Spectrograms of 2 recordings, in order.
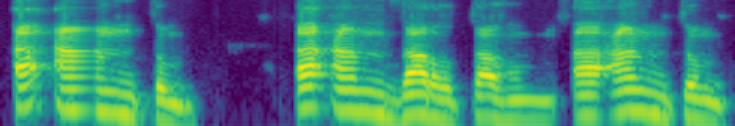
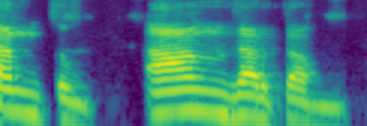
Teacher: چنانچہ اسی طرح جہاں دو حمزہ ہوں جیسے اانتم اانذرتہم اانتم تو جلدی میں کیا کرتے ہیں انتم انذرتہم، تو دو ان کو خوب صاف دونوں کو ان کے مخرج سے تحقیق یعنی جھٹکے کے ساتھ ادا کر کے پڑھیں تاکہ سختی دونوں کی پورے دور پر جو ہے وہ پیدا ہو.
